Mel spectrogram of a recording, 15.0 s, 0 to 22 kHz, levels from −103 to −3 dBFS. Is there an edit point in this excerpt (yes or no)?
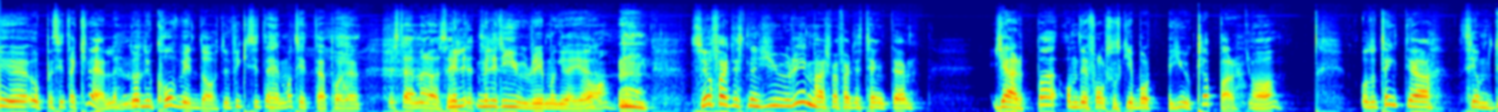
yes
